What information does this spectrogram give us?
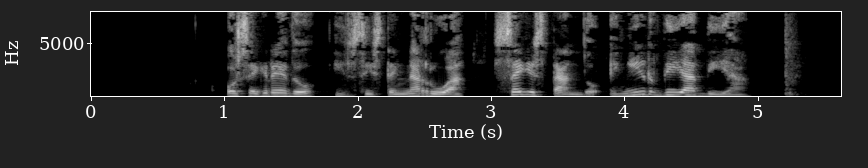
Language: Galician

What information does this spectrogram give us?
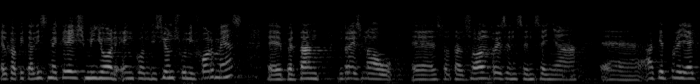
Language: Catalan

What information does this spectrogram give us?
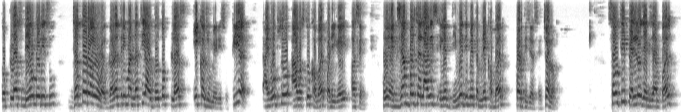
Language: Gujarati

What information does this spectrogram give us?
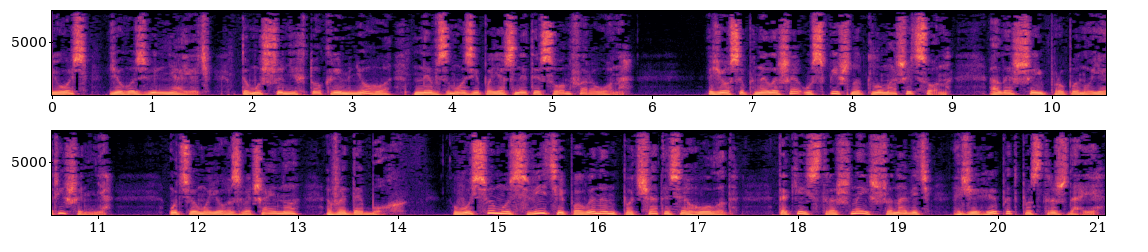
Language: Ukrainian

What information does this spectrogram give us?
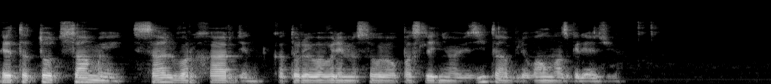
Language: Russian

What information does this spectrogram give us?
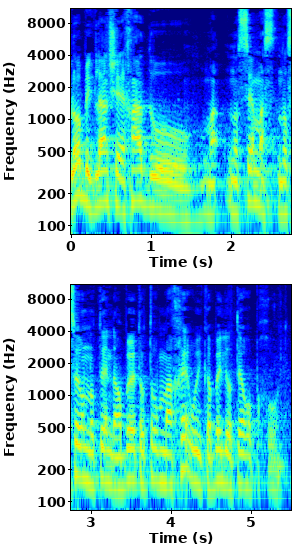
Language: Hebrew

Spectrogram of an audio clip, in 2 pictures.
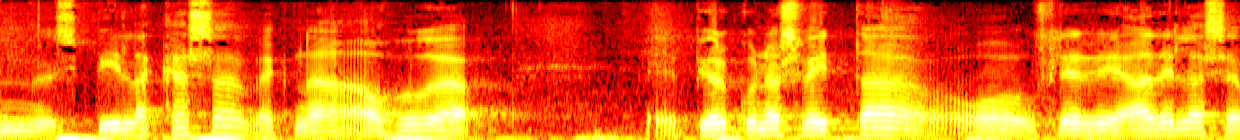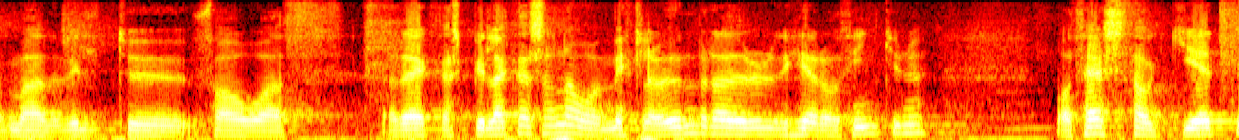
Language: Icelandic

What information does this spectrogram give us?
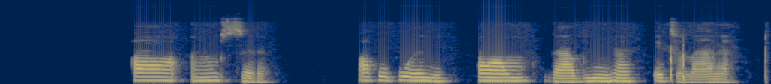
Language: Igbo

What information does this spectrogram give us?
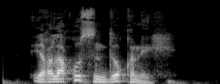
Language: Kabyle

